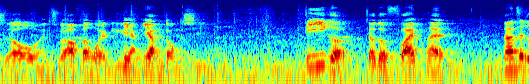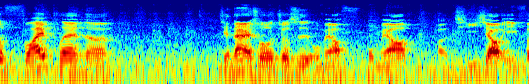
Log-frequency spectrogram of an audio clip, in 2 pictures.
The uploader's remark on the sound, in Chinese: 不知道為啥這集錄音雜音有點重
